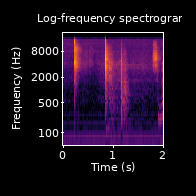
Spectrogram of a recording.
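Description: Two sharp clicks about two-thirds of a second apart, then a fainter one, as small hard craft items are handled on a work mat.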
